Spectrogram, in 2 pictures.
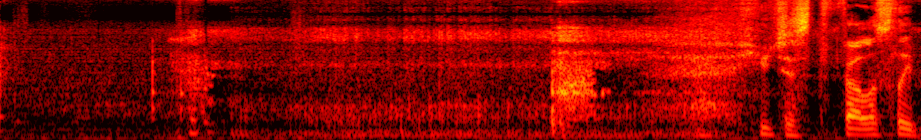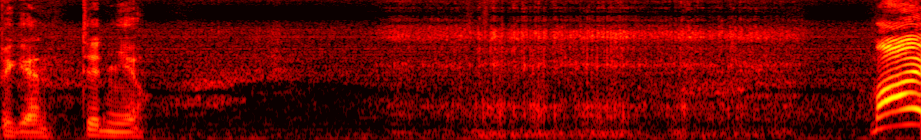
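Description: A young man snores softly.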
